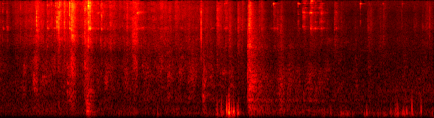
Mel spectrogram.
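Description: A dog breathes in quick, rhythmic pants close by, with a few soft whimpers and scuffling noises mixed in; no one speaks.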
